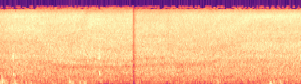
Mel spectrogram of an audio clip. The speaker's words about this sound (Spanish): Esta cascada emana la energía de la fluidez, que siempre corre.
